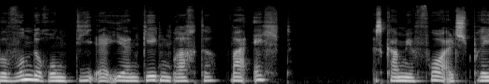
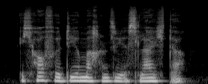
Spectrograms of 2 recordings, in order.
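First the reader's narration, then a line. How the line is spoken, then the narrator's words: Very quiet. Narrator (German): sagte er, so leise, dass nur ich es hörte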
